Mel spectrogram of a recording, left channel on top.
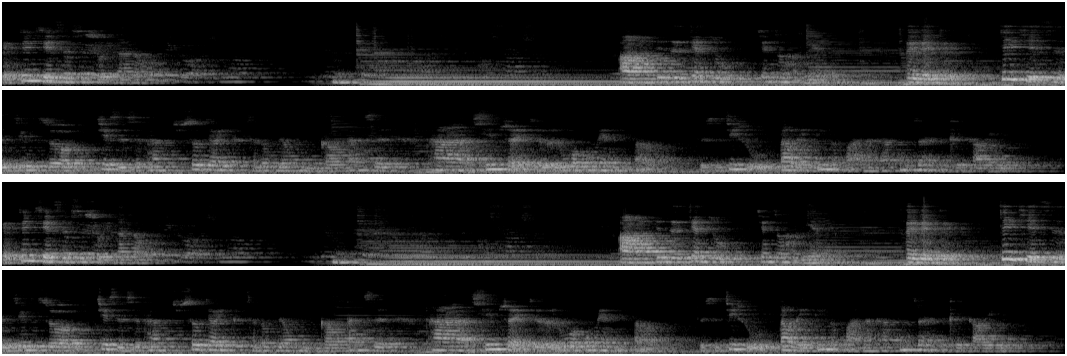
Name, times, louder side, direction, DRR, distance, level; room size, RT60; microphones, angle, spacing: voice 1, 0.0-0.7 1.0-1.4 3.3-3.5 6.2-8.3 9.0-9.6 10.0-17.2 17.6-20.7, right 1 dB, 30° right, -1 dB, 0.5 m, -28 dB
voice 2, 0.5-2.4 3.0-5.4 5.9-6.2 7.9-9.0 19.5-20.0, left 1 dB, 60° right, -5 dB, 1.2 m, -44 dB
sound 1, 3.4-18.5, left 2 dB, 70° left, 0.4 m, -38 dB
3.4 x 2.3 x 4.0 m, 1.4 s
head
